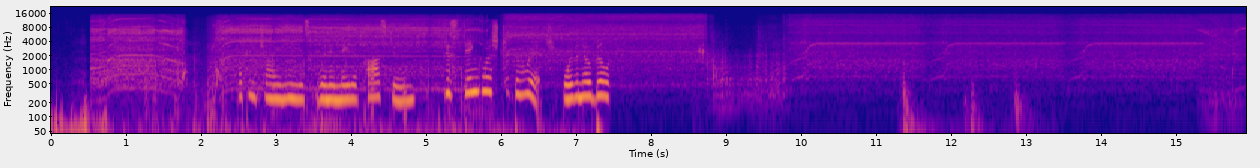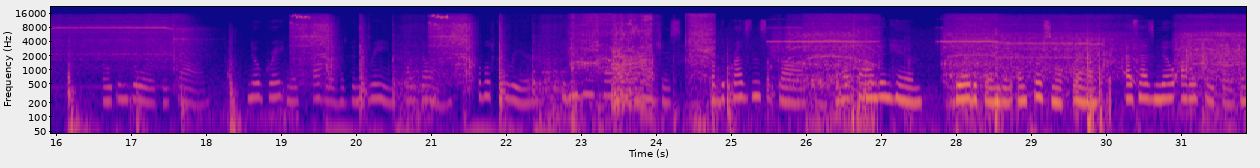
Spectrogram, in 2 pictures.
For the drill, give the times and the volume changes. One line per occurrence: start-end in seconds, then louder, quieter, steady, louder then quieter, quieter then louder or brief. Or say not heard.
0.0-31.8 quieter then louder.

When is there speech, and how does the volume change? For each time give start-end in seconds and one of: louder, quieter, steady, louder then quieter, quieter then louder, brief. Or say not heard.
2.5-7.5 steady
16.6-31.8 louder.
